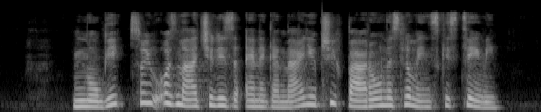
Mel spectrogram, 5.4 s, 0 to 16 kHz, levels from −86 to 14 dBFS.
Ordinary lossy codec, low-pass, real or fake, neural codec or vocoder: AAC, 48 kbps; 9.9 kHz; fake; autoencoder, 22.05 kHz, a latent of 192 numbers a frame, VITS, trained on one speaker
